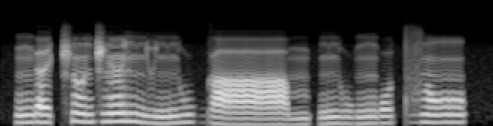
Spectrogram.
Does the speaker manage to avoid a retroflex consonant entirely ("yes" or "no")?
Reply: yes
